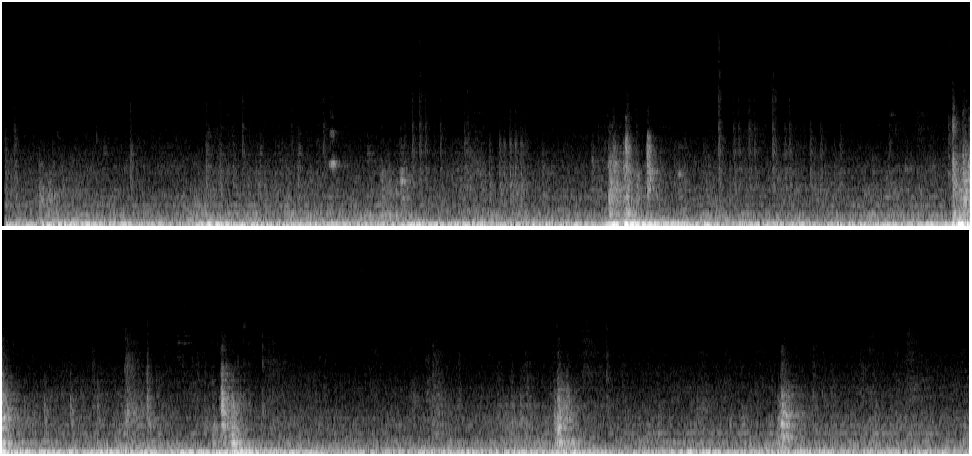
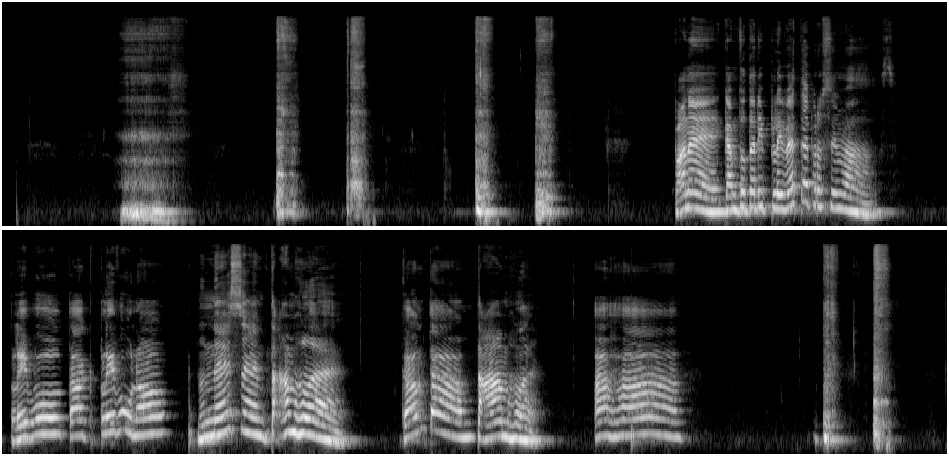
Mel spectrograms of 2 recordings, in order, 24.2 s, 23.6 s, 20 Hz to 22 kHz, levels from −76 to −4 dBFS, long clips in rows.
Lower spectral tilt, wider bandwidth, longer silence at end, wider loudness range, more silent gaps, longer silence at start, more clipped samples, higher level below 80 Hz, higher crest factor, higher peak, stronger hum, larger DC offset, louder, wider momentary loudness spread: first, -8.5 dB/octave vs -5 dB/octave; second, 2.9 kHz vs 17.5 kHz; second, 0 s vs 0.7 s; second, 6 LU vs 10 LU; neither; second, 0 s vs 1.45 s; neither; first, -24 dBFS vs -62 dBFS; about the same, 20 dB vs 18 dB; about the same, 0 dBFS vs -2 dBFS; neither; neither; second, -31 LUFS vs -18 LUFS; second, 11 LU vs 14 LU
